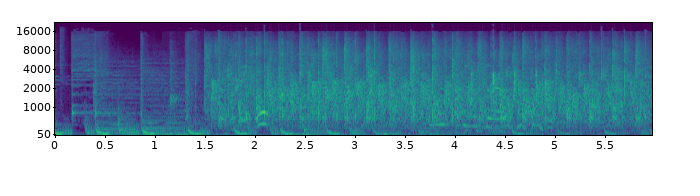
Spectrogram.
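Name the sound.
loud audience applause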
